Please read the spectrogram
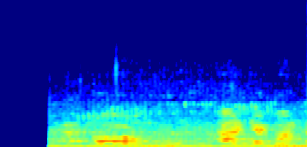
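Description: Street traffic: the engines of a passing car and minivan running at low speed in a steady low rumble, with an indistinct voice talking over it.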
